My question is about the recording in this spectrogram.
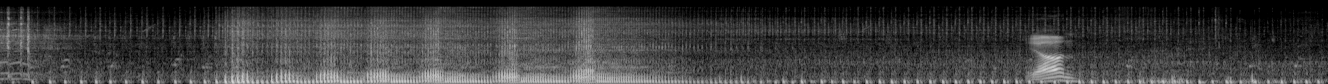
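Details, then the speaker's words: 2017 Smash 115 after overhaul, where both connecting rod bearings were replaced and the crankshaft aligned: starts, blips, then settles into an even, steady idle thump with no knocking from inside the engine; normal idle. "y smot na ulit wala na yung maingay kanina mga ka br okay na wala na yung kumakalampag dito sa loob ng makina"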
